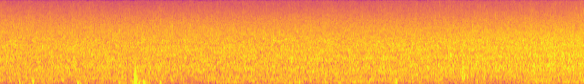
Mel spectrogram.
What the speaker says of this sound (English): It's known as Indian Falls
